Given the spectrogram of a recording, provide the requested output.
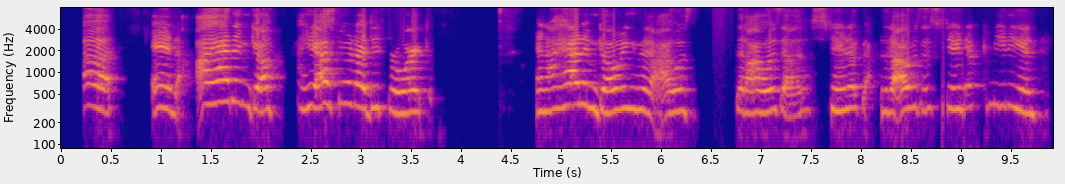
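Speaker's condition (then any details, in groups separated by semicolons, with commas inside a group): Cerebral palsy; voice noticeably affected, visible effort when talking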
